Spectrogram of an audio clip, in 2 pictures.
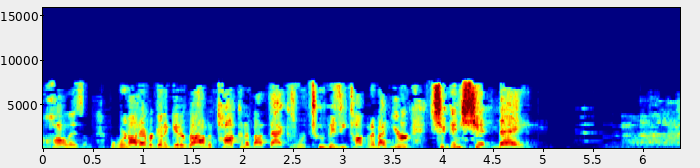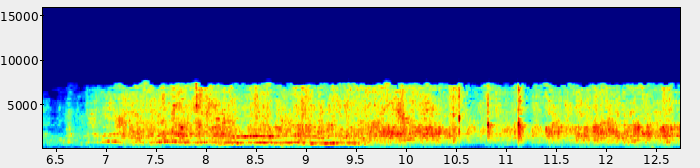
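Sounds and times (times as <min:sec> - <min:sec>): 
speech: 0:00.1 - 0:05.0
laughter: 0:05.4 - 0:08.2
audience applause: 0:06.6 - 0:12.7.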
